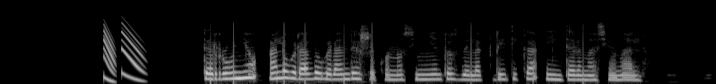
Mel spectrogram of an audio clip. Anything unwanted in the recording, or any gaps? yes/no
yes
